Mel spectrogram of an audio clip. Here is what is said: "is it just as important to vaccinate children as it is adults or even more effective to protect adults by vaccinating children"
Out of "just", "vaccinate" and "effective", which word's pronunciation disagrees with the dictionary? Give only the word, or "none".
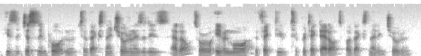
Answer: none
